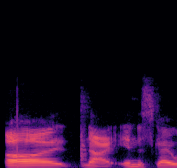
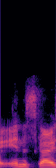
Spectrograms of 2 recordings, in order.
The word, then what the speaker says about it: In the Sky: In the Sky was an ace pronunciation. Sorry that my Skype account is under like Ocean View, but yeah, In the Sky is totally fine.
